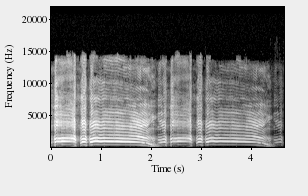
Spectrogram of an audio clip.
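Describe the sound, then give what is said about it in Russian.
A young hunter's triumphant victory cry after killing a huge beast at night in the forest. It sounds as a few loud, tonal, wailing calls with short breaks between them, the pitch holding steady and then dropping at the end of the longer calls. “Это был крик торжества и победы.”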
